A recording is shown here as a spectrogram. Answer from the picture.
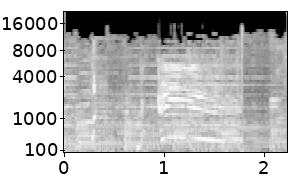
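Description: Cartoon background music with plucked notes, and about a second in a drawn-out 'yee' cry from a cartoon voice that falls slowly in pitch and lasts under a second. This is the 'Yee' dinosaur meme call.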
